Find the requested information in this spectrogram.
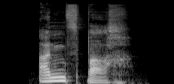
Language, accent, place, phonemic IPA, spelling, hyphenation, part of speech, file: German, Germany, Berlin, /ˈansbax/, Ansbach, Ans‧bach, proper noun, De-Ansbach.ogg
- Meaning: Ansbach (an independent town, the administrative seat of the Middle Franconia region, Bavaria, Germany)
